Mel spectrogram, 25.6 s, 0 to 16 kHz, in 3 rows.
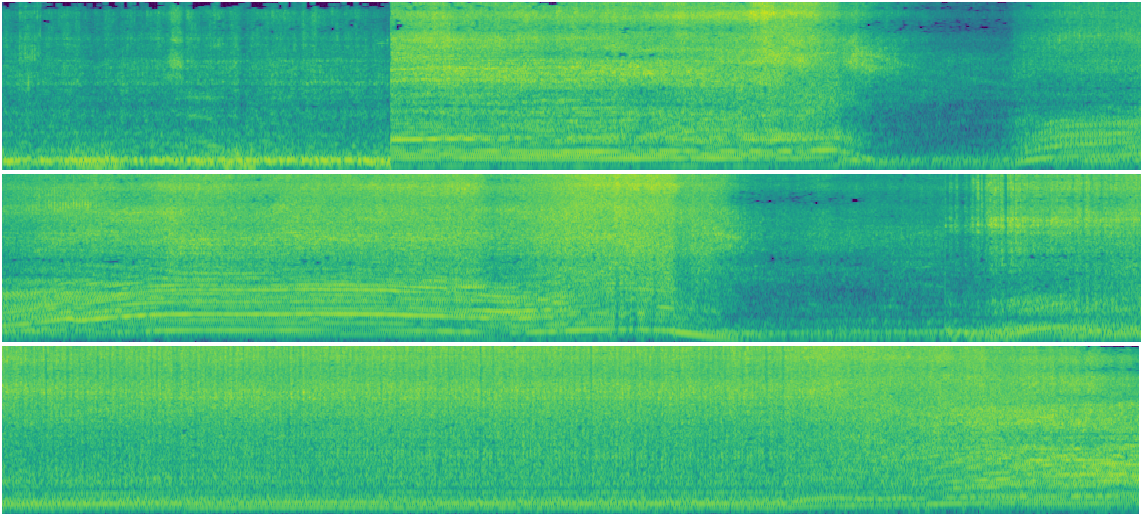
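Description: Small-tire drag race cars run at a 704 Outlaws event, their loud engines revving and surging in long rising and falling sweeps, with voices heard alongside.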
